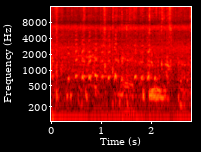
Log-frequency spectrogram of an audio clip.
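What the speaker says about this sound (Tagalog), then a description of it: "Yan yung mga kalapati natin." Pigeons coo steadily and close by in a loft or trap area, soft repeated calls with a louder burst near the end, with no talk over them.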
